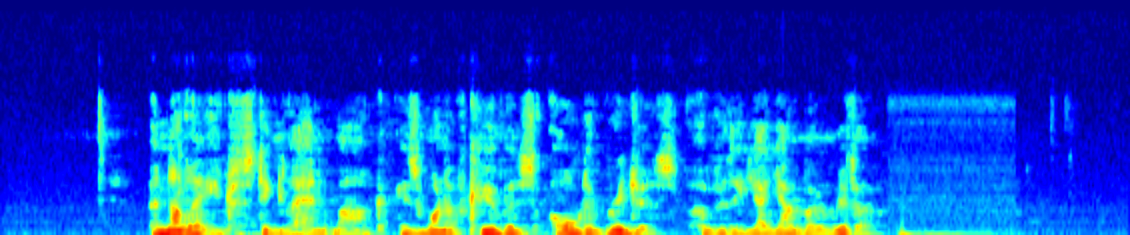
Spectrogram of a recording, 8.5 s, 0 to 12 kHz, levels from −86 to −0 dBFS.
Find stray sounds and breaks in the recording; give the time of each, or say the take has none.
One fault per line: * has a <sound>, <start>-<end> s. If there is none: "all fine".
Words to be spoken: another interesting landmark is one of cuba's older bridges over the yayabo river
* has a thud, 6.7-7.5 s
